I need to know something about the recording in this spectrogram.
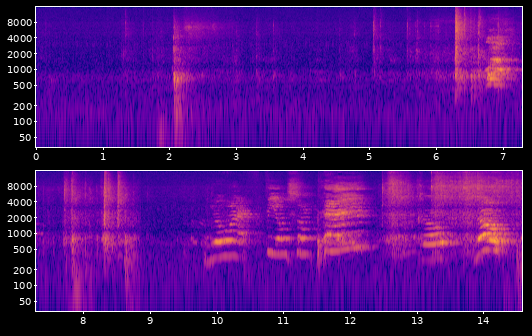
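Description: A single thump about two seconds in. From about six seconds, a few knocks mixed with a child's cries, then children's voices calling out, with no clear words, through the last few seconds.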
